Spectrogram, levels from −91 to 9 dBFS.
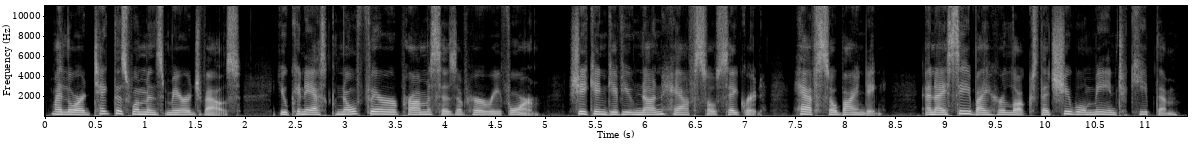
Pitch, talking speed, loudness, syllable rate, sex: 205 Hz, 200 wpm, -19 LUFS, 4.9 syllables/s, female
